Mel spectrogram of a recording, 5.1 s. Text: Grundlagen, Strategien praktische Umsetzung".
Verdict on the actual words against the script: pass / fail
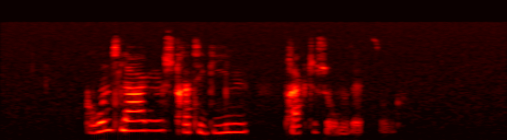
pass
